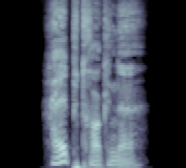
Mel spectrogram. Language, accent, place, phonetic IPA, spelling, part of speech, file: German, Germany, Berlin, [ˈhalpˌtʁɔkənə], halbtrockene, adjective, De-halbtrockene.ogg
- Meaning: inflection of halbtrocken: 1. strong/mixed nominative/accusative feminine singular 2. strong nominative/accusative plural 3. weak nominative all-gender singular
